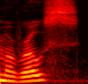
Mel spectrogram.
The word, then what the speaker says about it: Moros: It's pronounced Moros. Mus. Is the R strong in it so I can say mus? It's not very enunciated. No, none of it is. Okay, so It's Greek. mus.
